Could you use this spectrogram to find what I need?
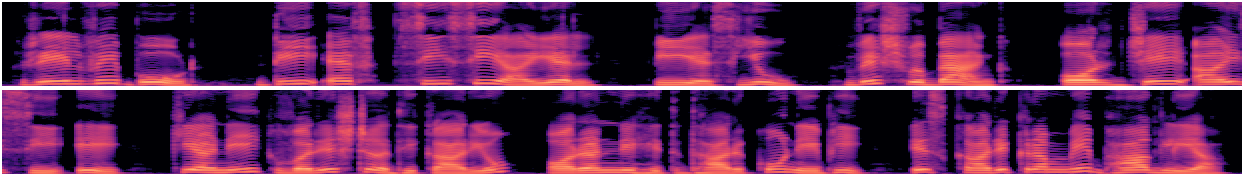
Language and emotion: Hindi, neutral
